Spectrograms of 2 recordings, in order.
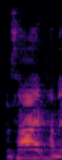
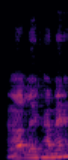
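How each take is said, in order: First: Buzzing z on যা, pitched lower; tongue tip to lower teeth for যা. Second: Tongue tip on upper teeth for লাল; zal at upper teeth. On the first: Teacher repeating za's place, buzzed z. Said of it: "সানাই সুফলা দাঁতের অগ্রভাগ". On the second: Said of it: "একটা হচ্ছে উপরের দাঁত". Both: Shown as a demonstration.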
